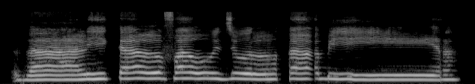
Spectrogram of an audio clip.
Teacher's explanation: Nah, itu ya, ditipiskan ya. Karena sebelum mad itu kasrah ya, maka ro-nya jadi tipis.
